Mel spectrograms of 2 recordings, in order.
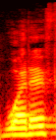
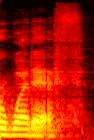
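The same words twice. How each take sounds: First: Anxious, pressing question; short demo of fear's tone; fearful what-if. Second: Gentler, open wondering; short demo of intuition's tone; intuitive what-if. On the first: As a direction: press it with worry. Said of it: "Same question". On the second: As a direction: offer it kindly as a possibility. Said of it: "Totally different tone". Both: Shown as a demonstration.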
